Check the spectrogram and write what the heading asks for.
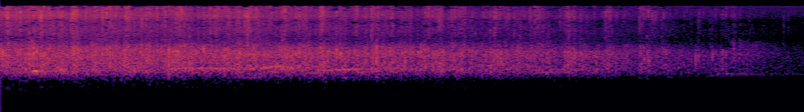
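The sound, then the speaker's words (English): An audience claps their hands in a dense, steady burst of applause that holds for several seconds, then gradually thins and fades toward the end. No one speaks over it. “Somebody clap your hands before I say worse things.”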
